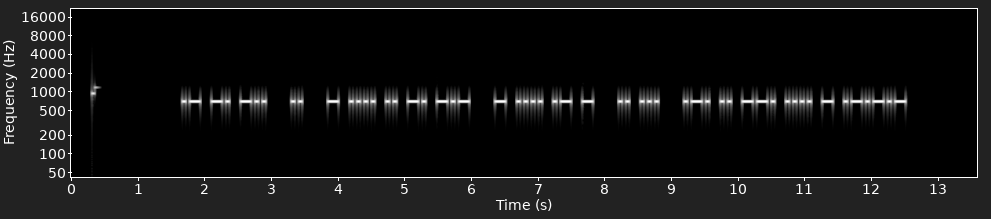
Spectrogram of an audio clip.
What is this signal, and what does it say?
Morse code, heard as a keyed tone, about 22 wpm, 700 Hz. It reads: AND I THINK THAT IS RIGHT.
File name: practice / 22wpm / Sentences with 4-Word Phrases - 22wpm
